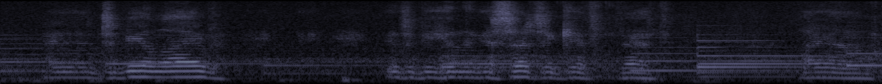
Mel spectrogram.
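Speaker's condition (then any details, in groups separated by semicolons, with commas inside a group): ALS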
